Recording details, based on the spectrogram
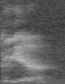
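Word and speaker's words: gougères: hey dr damian so i believe it's pronounced guiller so the second g is kind of like a kind of like a y and in true uh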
